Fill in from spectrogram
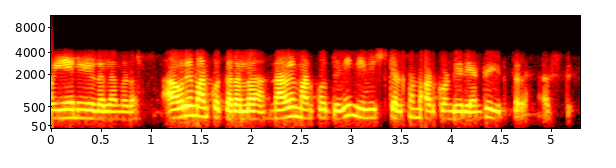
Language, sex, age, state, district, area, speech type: Kannada, female, 30-45, Karnataka, Chamarajanagar, rural, conversation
